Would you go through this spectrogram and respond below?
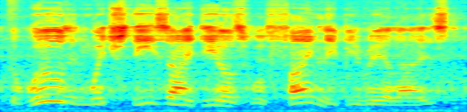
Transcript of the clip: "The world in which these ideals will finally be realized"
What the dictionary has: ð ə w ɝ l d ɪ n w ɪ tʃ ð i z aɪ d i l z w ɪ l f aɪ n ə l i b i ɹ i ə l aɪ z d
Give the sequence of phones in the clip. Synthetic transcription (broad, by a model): ð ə w ɝ l d ɪ n w ɪ tʃ ð i z aɪ d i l z w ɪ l f aɪ n l i b i ɹ i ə l aɪ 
